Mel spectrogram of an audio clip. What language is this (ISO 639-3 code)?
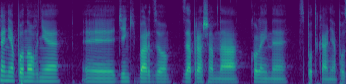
pol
